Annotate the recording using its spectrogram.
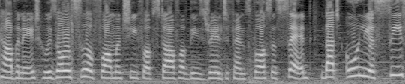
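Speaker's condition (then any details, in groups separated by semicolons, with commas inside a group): No condition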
